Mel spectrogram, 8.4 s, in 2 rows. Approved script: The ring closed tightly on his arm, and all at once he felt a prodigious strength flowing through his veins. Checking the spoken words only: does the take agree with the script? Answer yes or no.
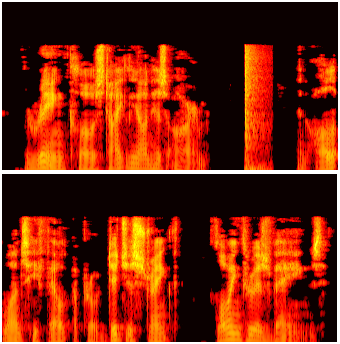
yes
